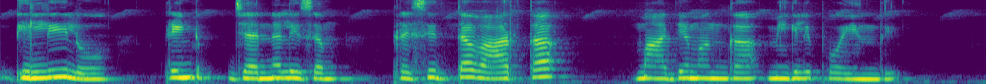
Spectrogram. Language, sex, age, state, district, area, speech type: Telugu, female, 30-45, Andhra Pradesh, Guntur, urban, read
